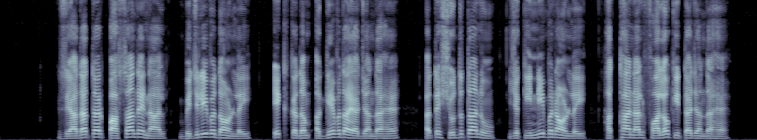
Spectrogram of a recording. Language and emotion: Punjabi, neutral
